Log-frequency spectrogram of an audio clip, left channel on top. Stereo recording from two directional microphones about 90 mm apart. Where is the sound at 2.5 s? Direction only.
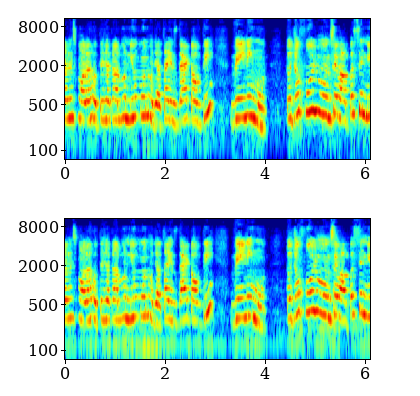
40° left (ahead or behind).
